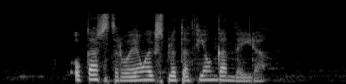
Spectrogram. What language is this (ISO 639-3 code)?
glg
